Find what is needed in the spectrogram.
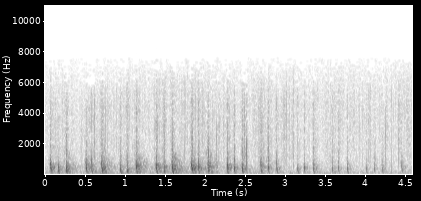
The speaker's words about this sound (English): Nice horse. Nice? Who you trying to kid, mister? That's Snowflake. Yeah? Good horse, eh? There ain't no better.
